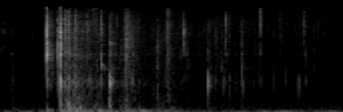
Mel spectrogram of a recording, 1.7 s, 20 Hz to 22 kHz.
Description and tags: Alka-selzter dropped into glass of water, hyperreal, 8oz of water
